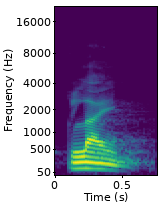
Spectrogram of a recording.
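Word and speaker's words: climb: এল আই এম বি কি হবে ক্লাইম্ব ক্লাইম্ব নট ক্লাইন্ড বি হবে না ক্লাইম্ব তারপর আসেন জে এম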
